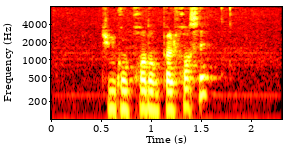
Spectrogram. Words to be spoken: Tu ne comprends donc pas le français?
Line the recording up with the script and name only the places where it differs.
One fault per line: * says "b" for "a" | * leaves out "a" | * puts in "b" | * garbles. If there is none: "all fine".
all fine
